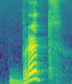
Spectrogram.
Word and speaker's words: breath: Breath, e is added, it becomes a verb form. Breathe. Breath is a noun. Breath, the pronunciation. We say breath, not breathe. When it is verb, it is pronounced breathe.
